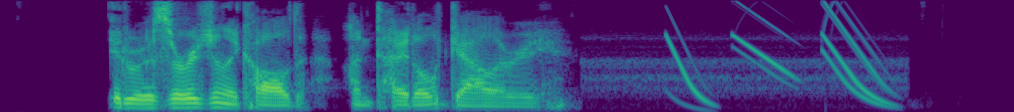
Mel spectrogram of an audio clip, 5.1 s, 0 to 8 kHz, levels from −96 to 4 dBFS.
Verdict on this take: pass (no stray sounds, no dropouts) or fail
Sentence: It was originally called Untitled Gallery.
fail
